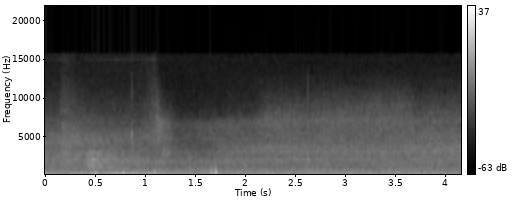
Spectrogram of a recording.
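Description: R68A subway train standing at an elevated platform, a steady low rumbling hum from the train.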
